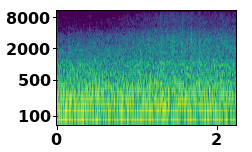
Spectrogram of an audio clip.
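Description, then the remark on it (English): Strong wind picking up as Storm Dorothy approaches, heard by a steel shed: a continuous rushing roar with a heavy low rumble beneath a broad hiss, unbroken for the whole stretch and with no voices. “Wind is picking up.”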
